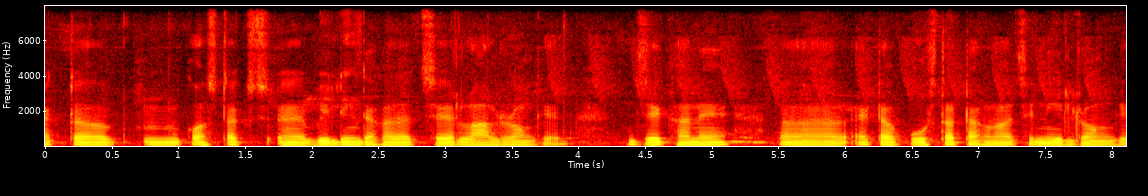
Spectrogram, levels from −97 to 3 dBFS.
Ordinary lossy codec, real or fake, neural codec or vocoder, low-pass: none; real; none; none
